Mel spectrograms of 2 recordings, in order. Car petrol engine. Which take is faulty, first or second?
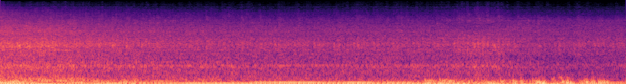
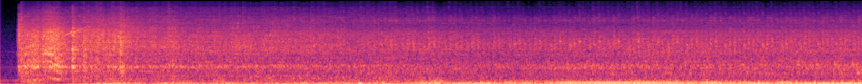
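second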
